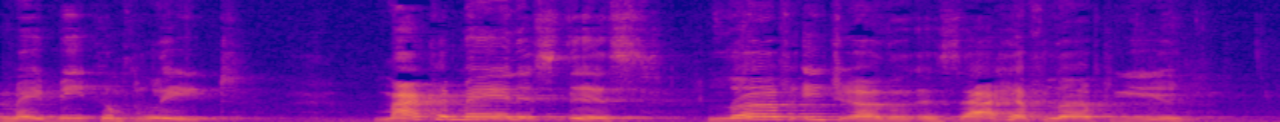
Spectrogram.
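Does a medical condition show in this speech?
No.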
